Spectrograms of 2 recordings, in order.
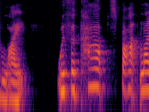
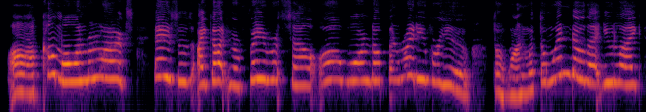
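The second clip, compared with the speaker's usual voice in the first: higher, coaxing call; cheerful shouting cop; 4 semitones higher than usual. A narrator's reading. Cop coaxes fugitive down toward a cell, cheerful calling. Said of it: "Mug shouted cheerful words".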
